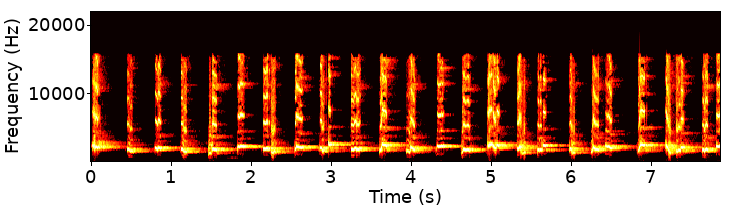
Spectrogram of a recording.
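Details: Yellow-vented bulbul in aggressive fighting song, sung to make other bulbuls call back: an unbroken run of bright, gurgling whistled notes delivered about three per second in a steady, energetic pattern.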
